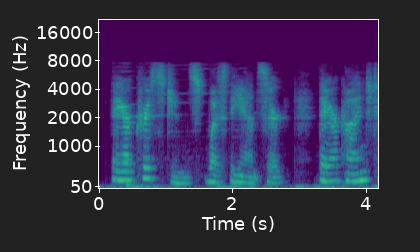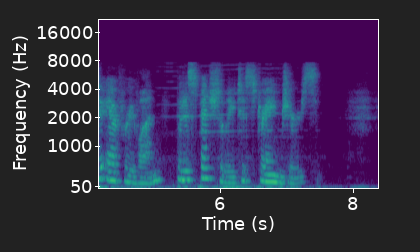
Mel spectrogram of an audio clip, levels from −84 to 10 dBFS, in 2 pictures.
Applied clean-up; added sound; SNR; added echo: neural separator model SepFormer DNS4.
